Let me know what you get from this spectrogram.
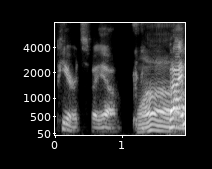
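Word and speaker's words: Pirc: Philindor defense or the Perk defense. Is that a thing? Yeah. Well, it's pronounced Pierce, but yeah.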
